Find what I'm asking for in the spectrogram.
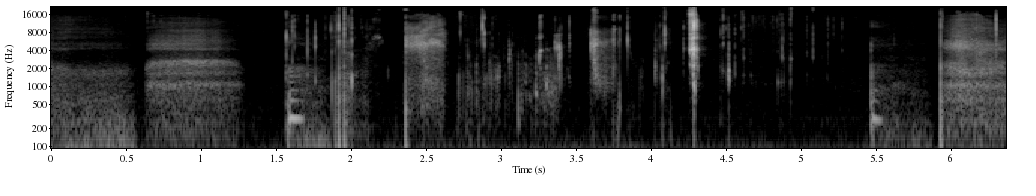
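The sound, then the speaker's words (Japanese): Wet squelching ASMR sounds of a thumb squishing against an ear. Soft, sticky squishes and clicks come in a few irregular bursts at a quiet, close level. “ほら、親指でくにゅくにゅってしたらね、ぬちゅぬちゅした音が聞こえてくる。”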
